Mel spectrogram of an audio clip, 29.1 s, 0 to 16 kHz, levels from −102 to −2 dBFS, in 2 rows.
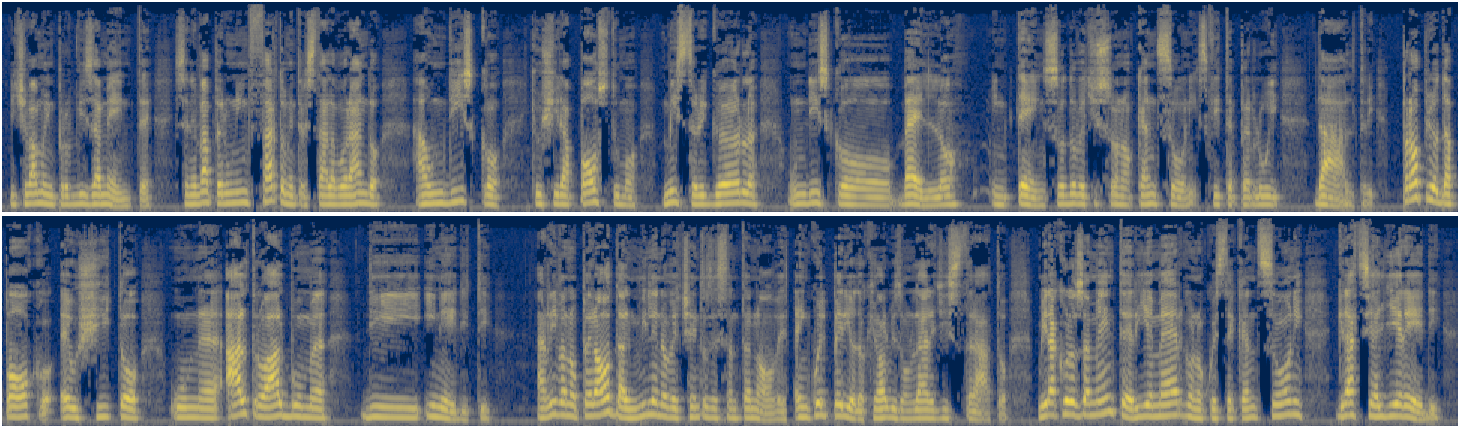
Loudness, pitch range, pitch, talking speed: -22 LUFS, 145-175 Hz, 155 Hz, 125 wpm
